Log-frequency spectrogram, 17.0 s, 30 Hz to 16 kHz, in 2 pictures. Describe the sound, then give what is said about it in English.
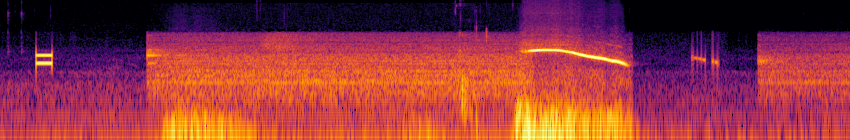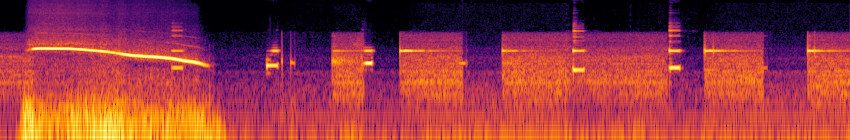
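Telephone keypad tones after pressing 0 to alert an elevator passenger of rescue ring out with no talking: long steady tone blocks, two loud descending whistle-like sweeps, then a quick run of short, evenly pitched beeps. “Press 0 to alert passenger of rescue.”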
